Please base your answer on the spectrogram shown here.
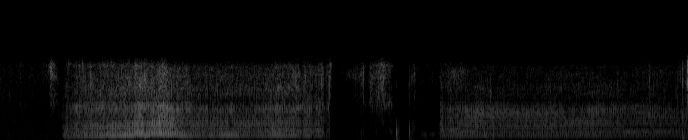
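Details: Small kitten growling at a feather toy: a loud, rasping, harmonic growl lasting nearly three seconds, a pause with scratchy handling sounds, then a second steady growl.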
